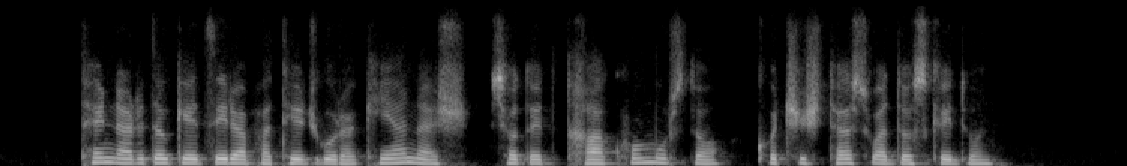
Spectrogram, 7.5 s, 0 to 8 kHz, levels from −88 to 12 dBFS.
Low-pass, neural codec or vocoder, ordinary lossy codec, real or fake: 7.2 kHz; codec, 16 kHz, 2 kbps, X-Codec, WavLM features, trained on Multilingual LibriSpeech; Opus, 32 kbps; fake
